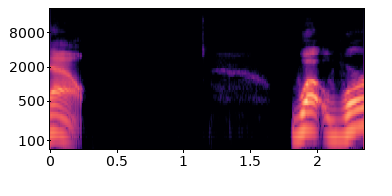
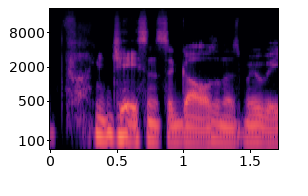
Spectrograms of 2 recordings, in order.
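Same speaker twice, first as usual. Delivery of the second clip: giddy whisper; 6 semitones lower, 9 dB quieter, faster than usual. Real, not acted. Excited aside about the cast.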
